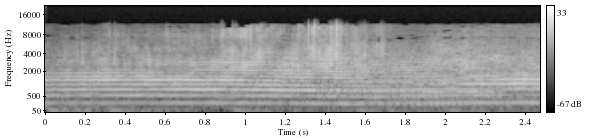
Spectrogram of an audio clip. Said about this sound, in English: So, from listening to the sound of the cars, the new Aston Martins really do sing and rasp beautifully, adding to the chorus of sounds we get from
